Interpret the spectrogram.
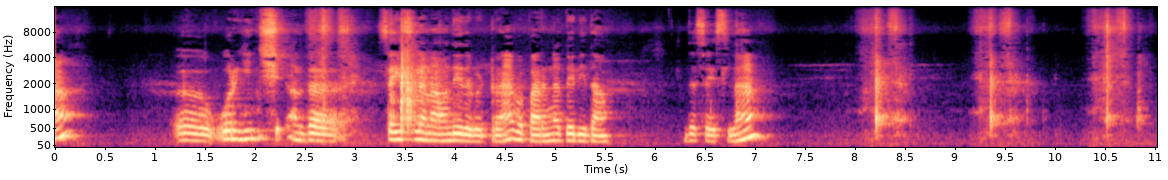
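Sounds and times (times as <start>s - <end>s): knife slicing on cutting board: 8.1s - 8.6s, 9.2s - 11.0s.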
